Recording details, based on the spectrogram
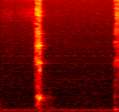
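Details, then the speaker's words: Adult with a bad case of hiccups after drinking alcohol. "I got a mad case at the hiccups"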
